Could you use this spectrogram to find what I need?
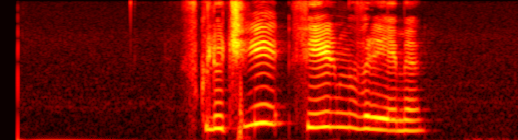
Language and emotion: Russian, neutral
